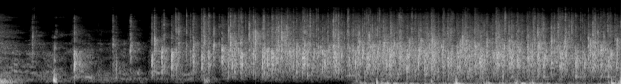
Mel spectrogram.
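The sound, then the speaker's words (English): A few scattered claps give way to an audience at the end of a Greenbelt Festival talk breaking into loud, sustained applause, a dense wash of clapping that holds steady for several seconds. “Thank you so much, and a massive round of applause again, please.”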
